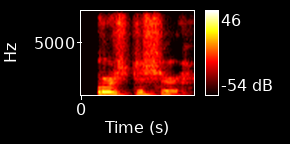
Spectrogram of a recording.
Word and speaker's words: Worcestershire: Worcestershire. That's how you say it.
